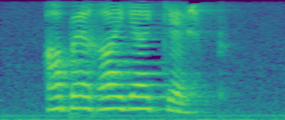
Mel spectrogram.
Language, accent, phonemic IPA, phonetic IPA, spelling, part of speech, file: Armenian, Eastern Armenian, /ɑbeʁɑjɑˈkeɾp/, [ɑbeʁɑjɑkéɾp], աբեղայակերպ, adjective / adverb, Hy-աբեղայակերպ.ogg
- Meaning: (adjective) like an abegha; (adverb) in the manner of an abegha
